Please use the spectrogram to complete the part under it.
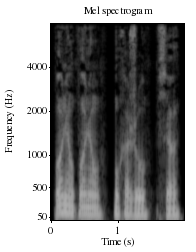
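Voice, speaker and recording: A man's voice: low-pitched, measured pace, dark tone, dry recording, clean studio sound, pitched above the performer's own voice. A man voicing a grinning, rotten-toothed male tavern drunk who fawns eagerly. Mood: eager fawning.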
